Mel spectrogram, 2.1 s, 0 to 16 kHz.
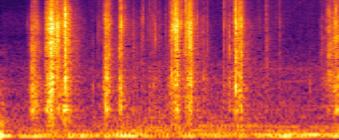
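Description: Plastic 3x3 speed cube being turned quickly through a short algorithm, its layers clicking in a quick string of about six sharp clicks.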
